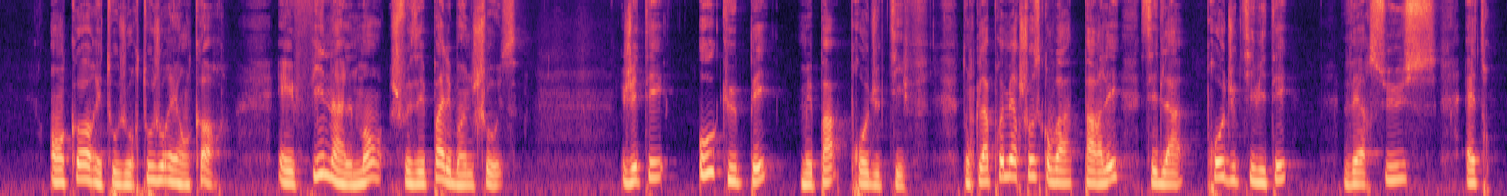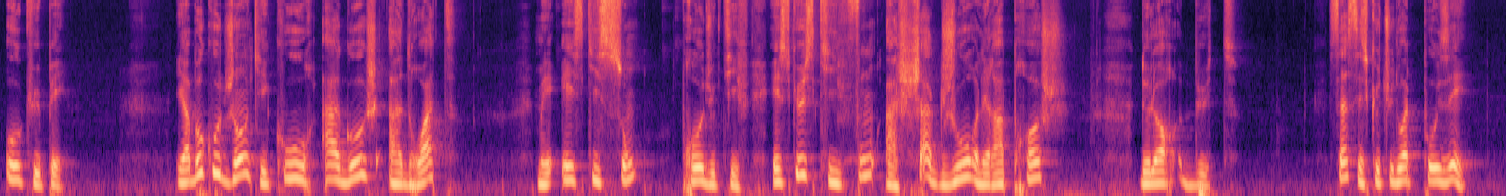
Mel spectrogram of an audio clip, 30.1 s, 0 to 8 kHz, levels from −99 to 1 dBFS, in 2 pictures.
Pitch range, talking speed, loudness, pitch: 125-175 Hz, 145 wpm, -16 LUFS, 145 Hz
